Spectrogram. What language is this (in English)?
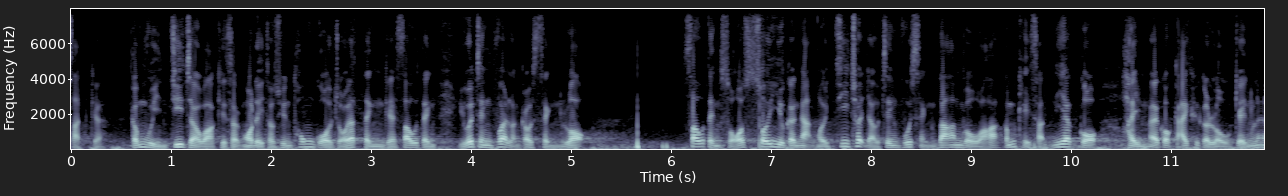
Cantonese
